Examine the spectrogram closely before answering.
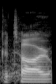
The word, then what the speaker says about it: Qatar: I think it's awesome they pronounce it guitar or instead of cutter or something our cutter it's not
